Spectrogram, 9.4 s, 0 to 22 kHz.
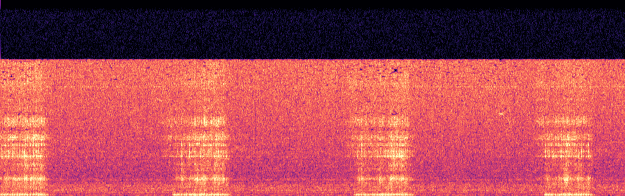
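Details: Loud, rough snoring about every 2.6 seconds, roughly 22 breaths a minute, each a buzzing rumble between quieter gaps.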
